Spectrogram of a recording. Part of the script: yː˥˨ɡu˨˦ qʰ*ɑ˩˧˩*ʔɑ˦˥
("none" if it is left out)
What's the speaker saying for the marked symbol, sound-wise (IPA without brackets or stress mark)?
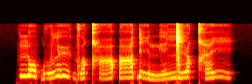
ɑ˨˦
